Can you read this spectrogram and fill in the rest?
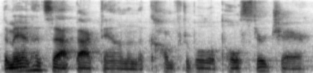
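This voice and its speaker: Low-voiced man reading a story aloud. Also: steady tone, a little fast. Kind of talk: storybook narration, read aloud.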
